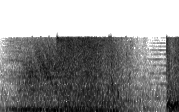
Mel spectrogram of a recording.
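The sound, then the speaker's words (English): Nightstick attack effect from a monster-battle video game: a loud, rough, explosive burst swells and roars for about three seconds. It eases slightly before one sharp hit at the end. “Apparition used Nightstick.”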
